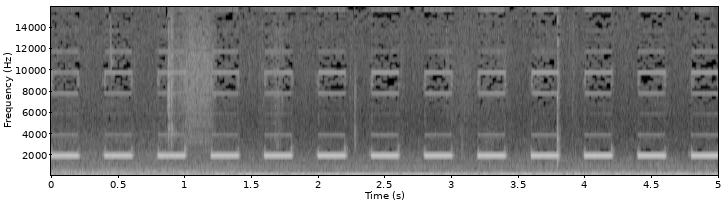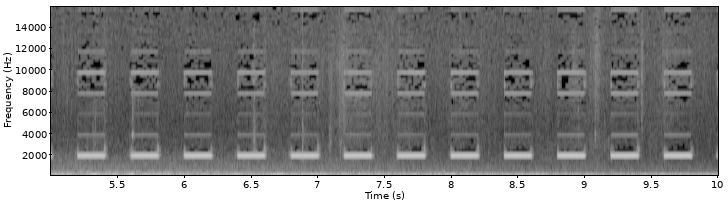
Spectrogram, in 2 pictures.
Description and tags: In the car with my seat-belt un-fastened while driving.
